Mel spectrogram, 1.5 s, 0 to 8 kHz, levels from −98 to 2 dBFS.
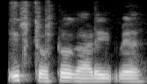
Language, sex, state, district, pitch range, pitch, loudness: Hindi, male, Bihar, Supaul, 110-130 Hz, 115 Hz, -16 LUFS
